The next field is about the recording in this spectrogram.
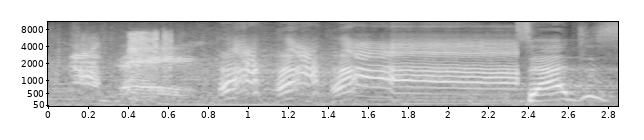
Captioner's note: laughs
